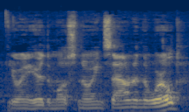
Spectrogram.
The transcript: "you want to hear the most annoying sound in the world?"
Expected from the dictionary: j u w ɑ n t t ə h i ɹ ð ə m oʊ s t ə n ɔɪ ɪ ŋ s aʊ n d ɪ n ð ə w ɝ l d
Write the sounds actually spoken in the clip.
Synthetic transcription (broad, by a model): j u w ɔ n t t h i ɹ ð ə m oʊ s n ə ʊ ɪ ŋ s aʊ n d ɪ n ð ə w ɝ l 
